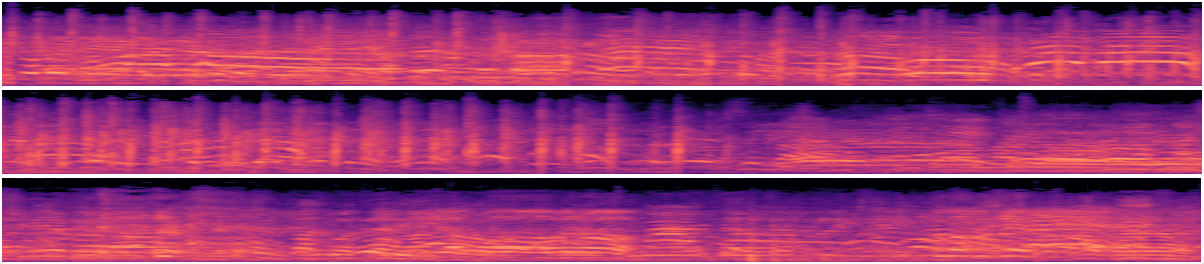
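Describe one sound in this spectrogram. Male spectators shout close by.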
